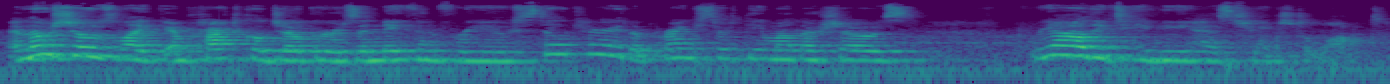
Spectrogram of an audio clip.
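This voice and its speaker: A woman's voice: fairly high pitch, fairly quick, lightly acted. A woman performing in a readers theatre piece with rehearsed, theatrical delivery. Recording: roomy stage recording with background hiss.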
